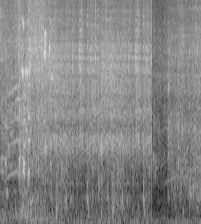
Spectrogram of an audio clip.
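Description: Water splashing and churning as a hippo moves through a river: a loud, steady rush of disturbed water, with a few short high calls about half a second in and a brief drop a little after three seconds.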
